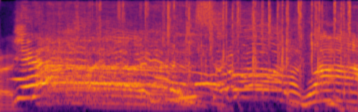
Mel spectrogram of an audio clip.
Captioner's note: group cheers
